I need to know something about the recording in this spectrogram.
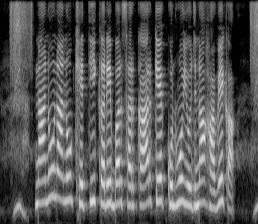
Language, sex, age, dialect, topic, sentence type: Chhattisgarhi, female, 18-24, Eastern, agriculture, question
